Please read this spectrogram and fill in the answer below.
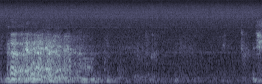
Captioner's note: laughter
